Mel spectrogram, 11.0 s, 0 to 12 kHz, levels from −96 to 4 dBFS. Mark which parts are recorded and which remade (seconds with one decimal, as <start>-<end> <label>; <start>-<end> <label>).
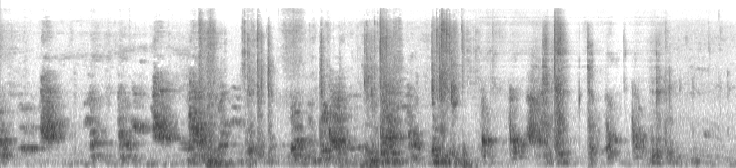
0.0-7.2 recorded; 7.2-10.0 remade; 10.0-11.0 recorded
